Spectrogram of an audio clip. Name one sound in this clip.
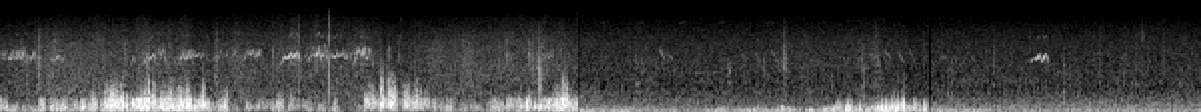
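Ducklings peep nearby.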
